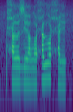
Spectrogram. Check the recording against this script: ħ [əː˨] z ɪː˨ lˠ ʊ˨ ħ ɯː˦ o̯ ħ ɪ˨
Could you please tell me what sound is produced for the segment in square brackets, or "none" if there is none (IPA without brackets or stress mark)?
əː˨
